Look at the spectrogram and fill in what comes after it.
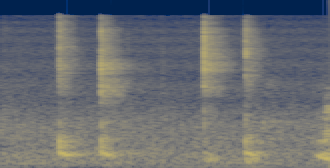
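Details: Sharp paired finger-percussion taps over the lower left chest seeking the lung–stomach border, the note shifting from resonant (sonor) to tympanic.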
